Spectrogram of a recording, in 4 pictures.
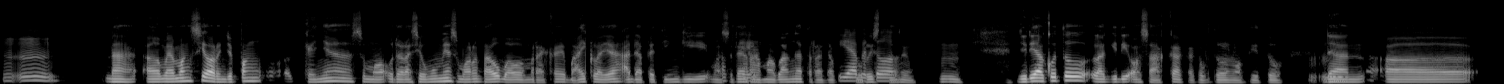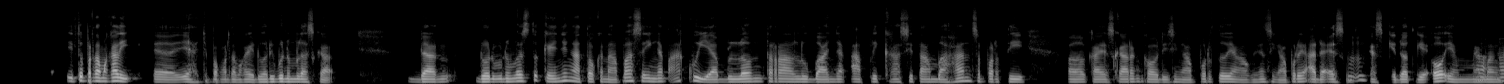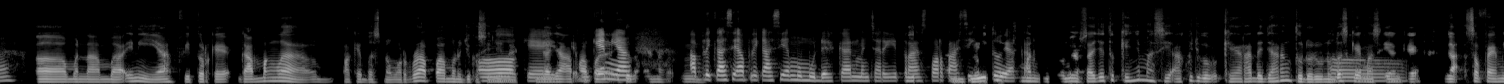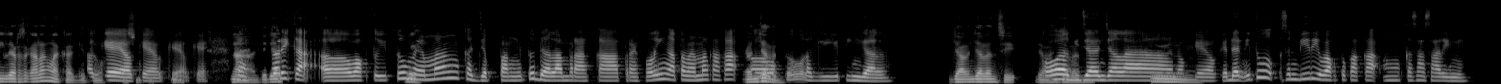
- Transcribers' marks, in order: "Singapura" said as "singapur"; unintelligible speech; "Singapura" said as "singapur"; other background noise; in English: "travelling"
- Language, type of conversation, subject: Indonesian, podcast, Siapa orang paling berkesan yang pernah membantu kamu saat kamu tersesat?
